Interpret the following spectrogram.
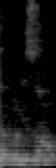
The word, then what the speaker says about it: Polissaint: So my name is Polissaint, properly pronounced Polissaint. I feel like I'm trying to do better at actually pronouncing it the way my parents named me.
